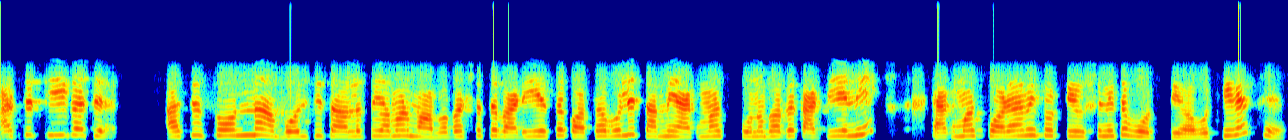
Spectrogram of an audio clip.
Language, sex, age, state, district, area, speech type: Bengali, female, 18-30, West Bengal, Paschim Bardhaman, rural, conversation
